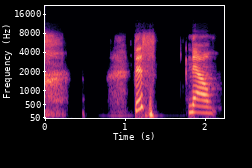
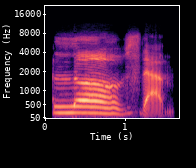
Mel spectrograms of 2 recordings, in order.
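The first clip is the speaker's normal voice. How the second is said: loves them said loud and strong; stress on loves; 4 dB louder than usual. Shown as a demonstration. Teacher stressing to the class: "loves them" loud. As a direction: punch "loves them" hard. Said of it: "she, like".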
